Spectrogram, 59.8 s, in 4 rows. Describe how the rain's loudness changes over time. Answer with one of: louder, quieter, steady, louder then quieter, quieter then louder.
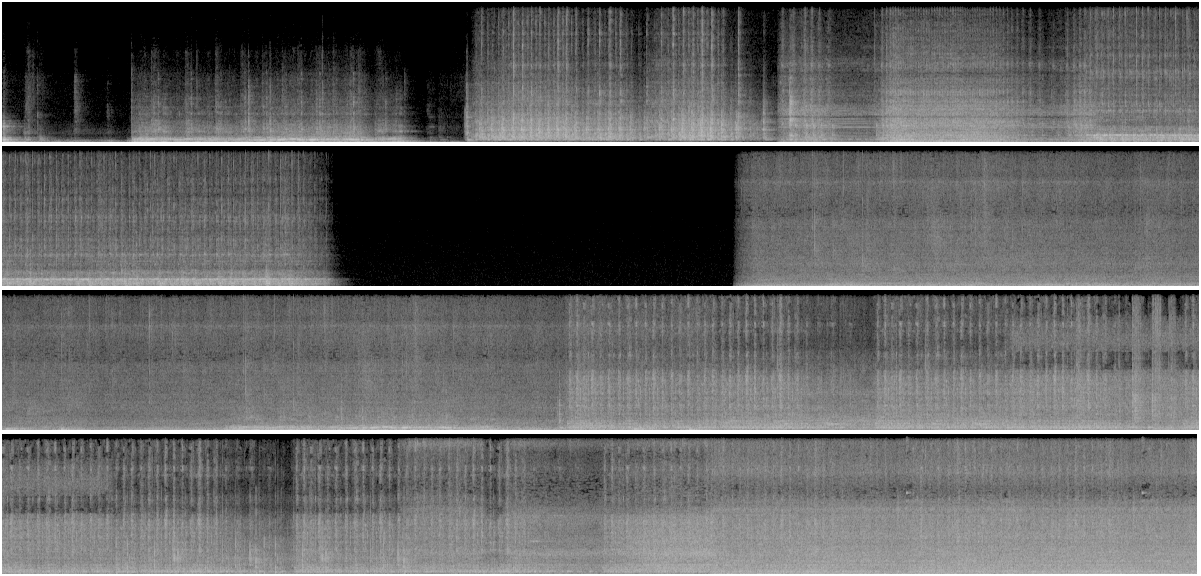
louder.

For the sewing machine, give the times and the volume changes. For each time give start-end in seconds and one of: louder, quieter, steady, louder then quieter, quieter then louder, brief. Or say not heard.
0.0-19.1 steady
32.6-59.7 steady.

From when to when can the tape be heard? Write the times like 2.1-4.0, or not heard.
43.2-44.6.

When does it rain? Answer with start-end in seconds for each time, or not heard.
24.1-59.7.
